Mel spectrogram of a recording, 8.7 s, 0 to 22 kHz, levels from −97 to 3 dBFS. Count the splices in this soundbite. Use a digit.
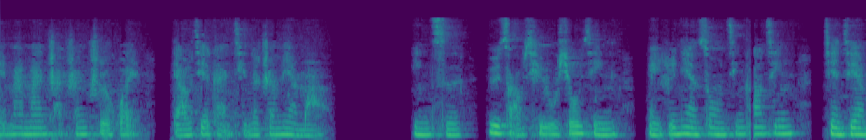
1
